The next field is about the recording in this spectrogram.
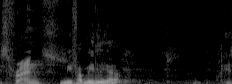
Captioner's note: speaking spanish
